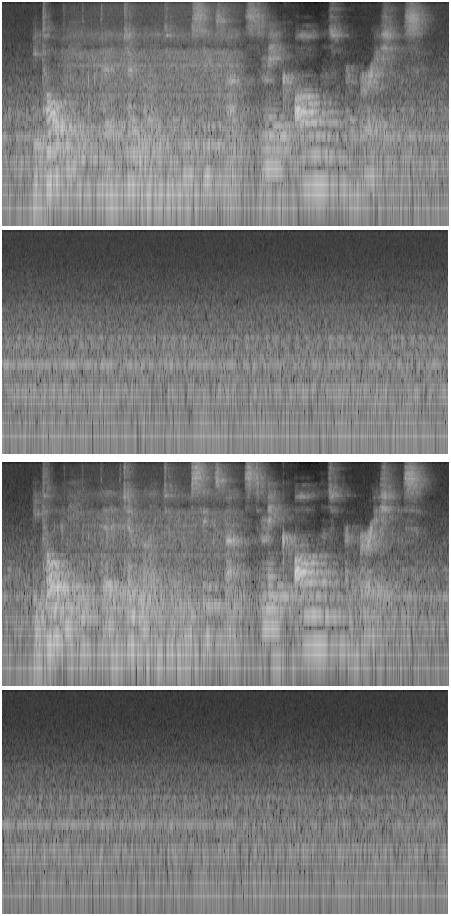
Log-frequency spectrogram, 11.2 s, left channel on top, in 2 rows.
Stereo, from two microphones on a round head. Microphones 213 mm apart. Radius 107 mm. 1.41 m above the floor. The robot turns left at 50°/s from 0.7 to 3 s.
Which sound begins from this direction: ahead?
A man speaking, at 0.4 s.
